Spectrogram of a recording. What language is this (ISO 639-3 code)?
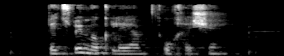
kat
